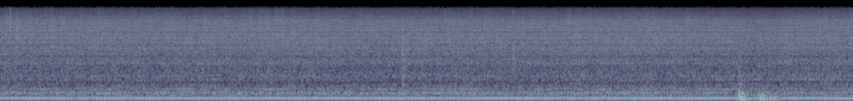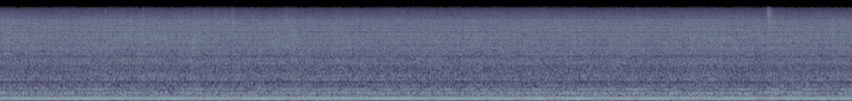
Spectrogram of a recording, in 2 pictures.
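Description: A man brushes his teeth with quick scrubbing strokes.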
